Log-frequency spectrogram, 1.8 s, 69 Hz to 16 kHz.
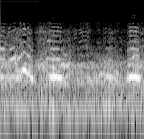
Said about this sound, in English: Every winter, up to 100,000 tundra swan, Canada geese, snow geese, and ducks spend the winter at the Pocosin National Wildlife Refuge and nearby Pungo Lake.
